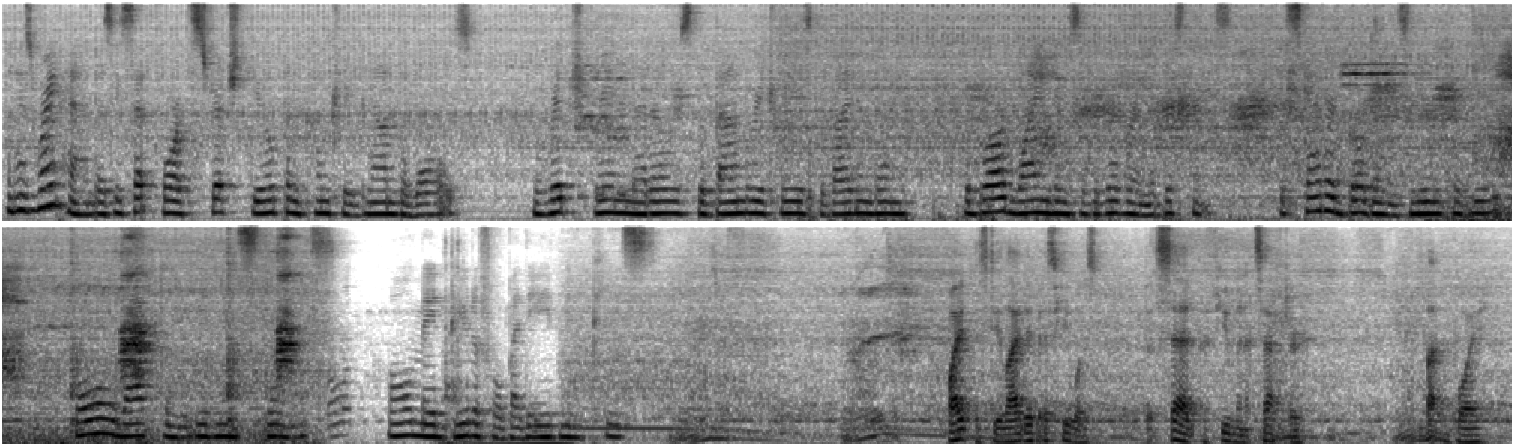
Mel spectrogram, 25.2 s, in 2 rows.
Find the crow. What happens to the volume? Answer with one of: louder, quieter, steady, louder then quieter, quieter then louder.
louder.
